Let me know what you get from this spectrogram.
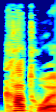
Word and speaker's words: Katwe: On Sunday the 15th, because of Mira Nair speaking at IU Cinema, her 2016 film Queen of Katwe.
